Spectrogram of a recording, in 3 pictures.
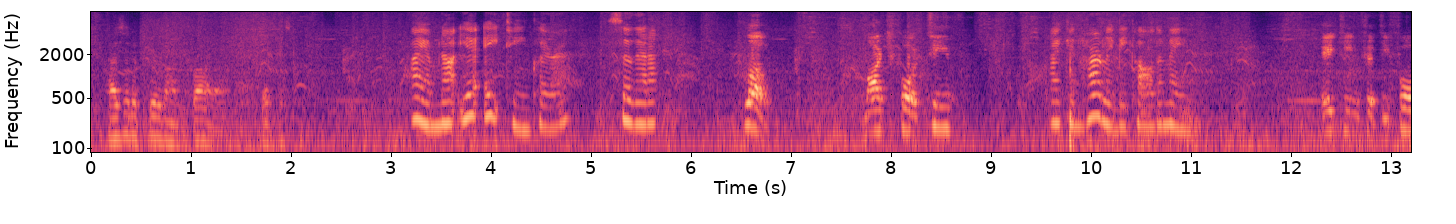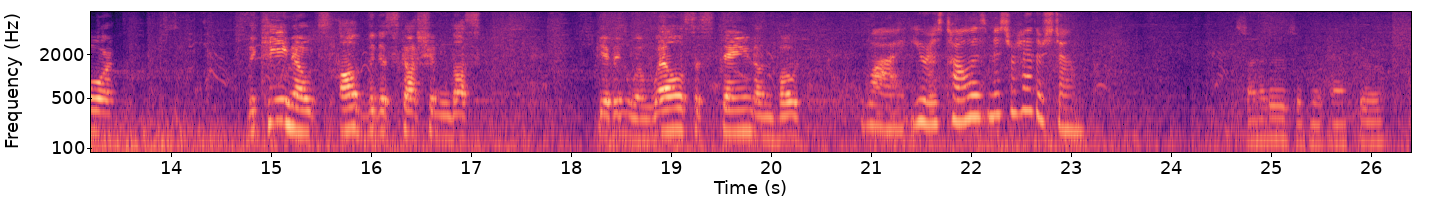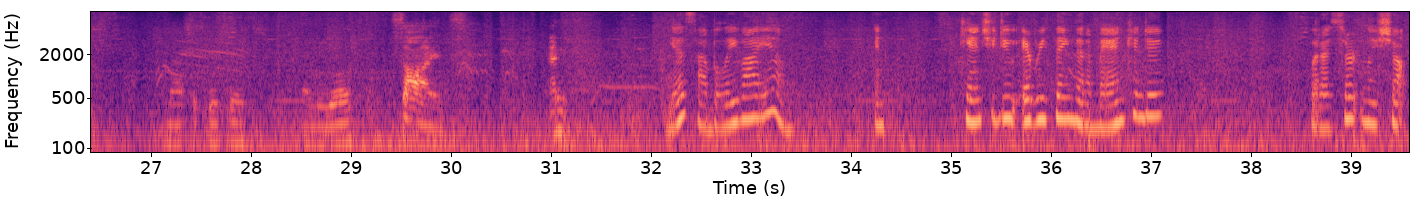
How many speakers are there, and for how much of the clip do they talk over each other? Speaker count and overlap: three, no overlap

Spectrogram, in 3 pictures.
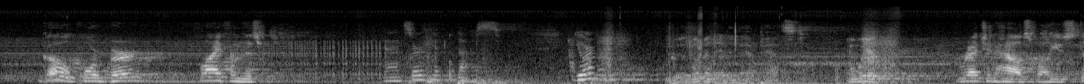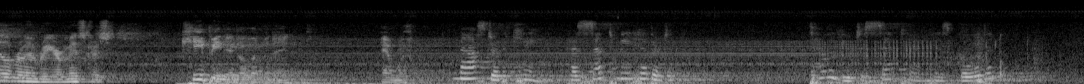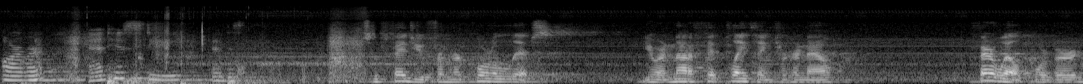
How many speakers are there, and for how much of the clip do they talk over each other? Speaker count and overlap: three, no overlap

